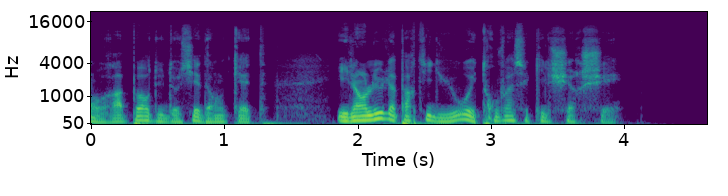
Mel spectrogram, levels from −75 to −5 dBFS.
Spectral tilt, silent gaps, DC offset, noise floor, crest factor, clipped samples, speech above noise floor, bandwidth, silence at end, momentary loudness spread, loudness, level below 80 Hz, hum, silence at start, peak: -6 dB/octave; none; under 0.1%; -66 dBFS; 18 dB; under 0.1%; 42 dB; 15.5 kHz; 0.65 s; 11 LU; -25 LUFS; -36 dBFS; none; 0 s; -8 dBFS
